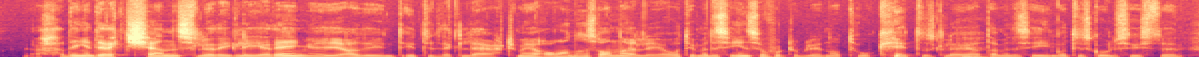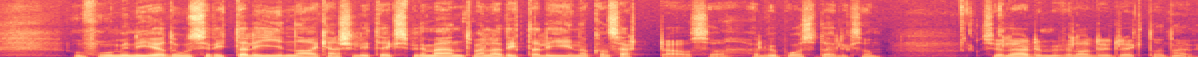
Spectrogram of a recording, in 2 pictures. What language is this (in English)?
Swedish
